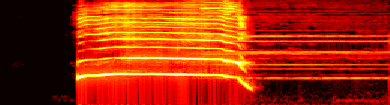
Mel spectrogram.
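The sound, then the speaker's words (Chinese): A man screams in terror in one long, high-pitched cry that holds steady and then breaks and drops sharply at the end. A faint, steady tone lingers afterward. “他笑着笑着脸色骤变，僵了那么一两秒，没命一样的尖叫起来。”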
